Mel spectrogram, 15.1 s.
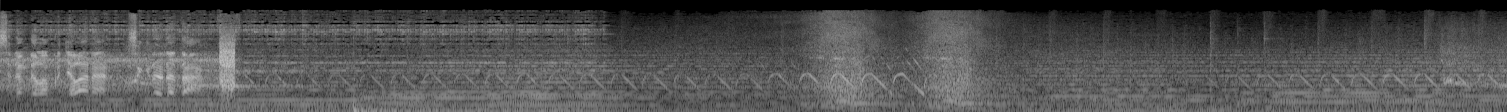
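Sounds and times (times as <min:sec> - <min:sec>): fire engine siren yelping: 0:00.0 - 0:11.4, 0:12.4 - 0:15.0
background music: 0:00.0 - 0:15.0
loud whooshes: 0:07.6 - 0:10.4.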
